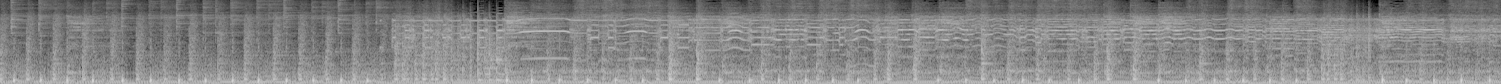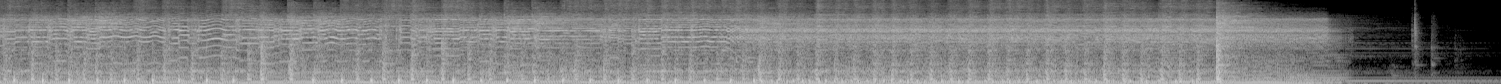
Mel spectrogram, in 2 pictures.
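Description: Thrash metal band playing live in a rehearsal room: drum kit with a fast, steady beat, electric guitar and bass guitar, with no singing. From about five seconds in, a high guitar lead with bent, wavering notes plays over the band; near the end the song stops on one final hit that rings out and fades.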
